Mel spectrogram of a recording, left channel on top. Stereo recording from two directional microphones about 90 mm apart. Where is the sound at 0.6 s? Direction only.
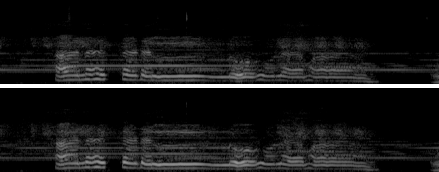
35° left (ahead or behind).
